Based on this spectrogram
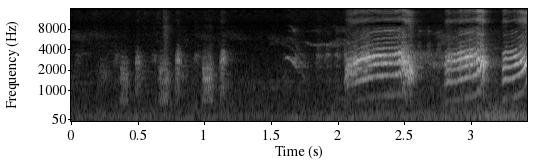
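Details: Caged fighting-type Chinese hwamei in fine plumage, practising its voice in the morning while moulting: faint short chirps, then loud, rich whistled phrases with slurred, ringing notes in the final second and a half.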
